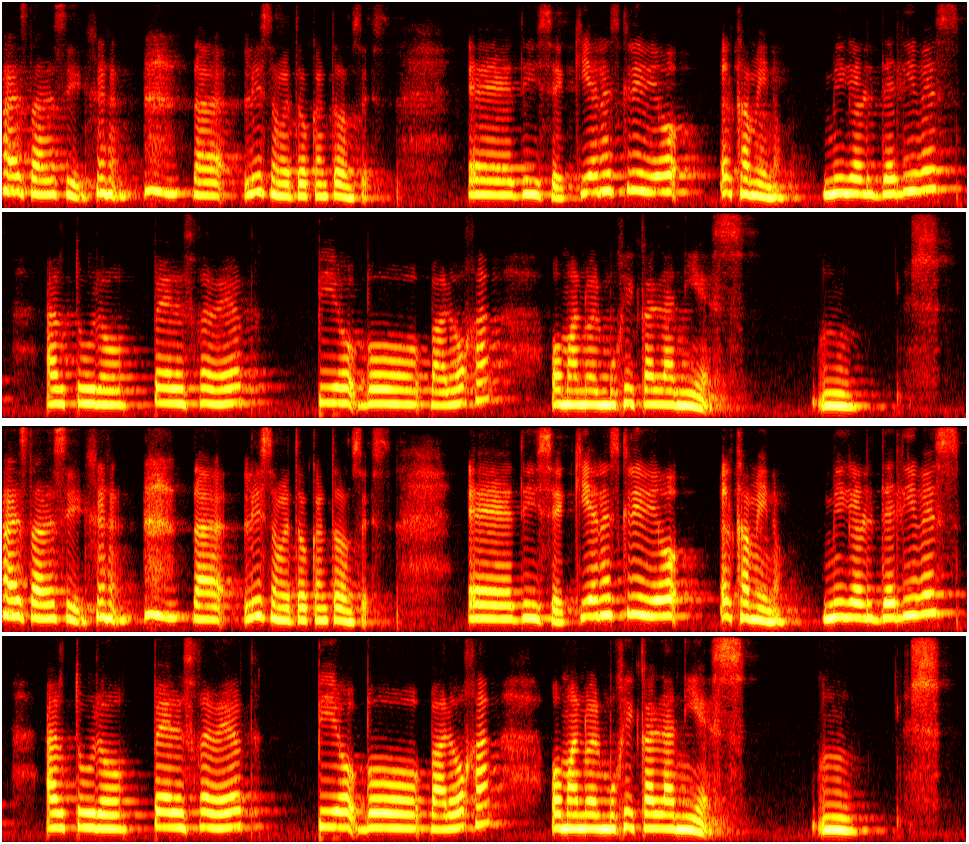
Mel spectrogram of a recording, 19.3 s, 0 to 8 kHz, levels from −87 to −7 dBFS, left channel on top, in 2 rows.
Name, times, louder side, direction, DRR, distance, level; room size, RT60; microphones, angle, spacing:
voice 1, 0.0-4.4 4.7-6.7 7.2-7.8 8.2-9.4 10.1-10.9 11.2-12.0 12.8-17.0 17.8-18.2 18.7-19.0, right 2 dB, 45° right, 11 dB, 0.9 m, -21 dB
29.0 x 23.5 x 3.8 m, 0.66 s
head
